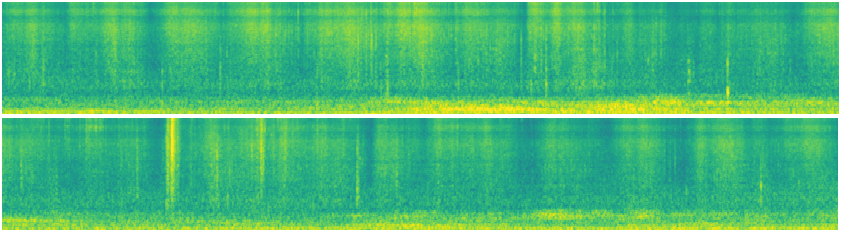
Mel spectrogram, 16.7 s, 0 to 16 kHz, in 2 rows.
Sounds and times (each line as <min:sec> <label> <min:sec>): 0:00.0 footsteps in grass 0:16.7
